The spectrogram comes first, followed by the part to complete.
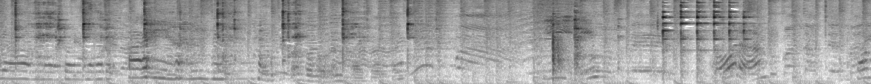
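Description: Metal spoon scraping and knocking against ceramic bowls as chopped vegetables are scraped from one bowl into another and stirred, an irregular run of clinks and knocks.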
